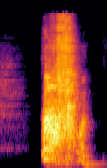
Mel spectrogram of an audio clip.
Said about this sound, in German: Boah, wer dreimal niest, ist doof.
